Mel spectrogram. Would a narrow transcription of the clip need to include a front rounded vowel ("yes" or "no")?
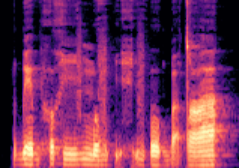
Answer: no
